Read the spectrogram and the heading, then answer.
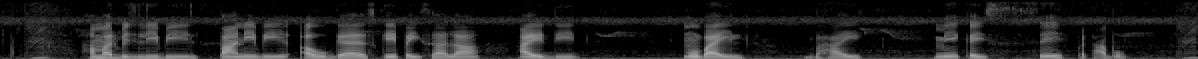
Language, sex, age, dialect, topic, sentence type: Chhattisgarhi, female, 25-30, Eastern, banking, question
